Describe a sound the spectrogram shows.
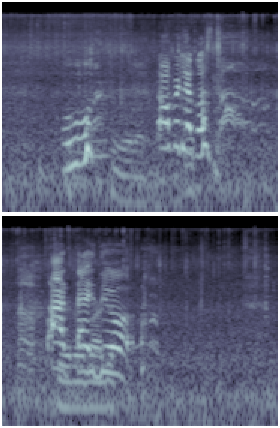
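A metal spatula scrapes against a frying pan.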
